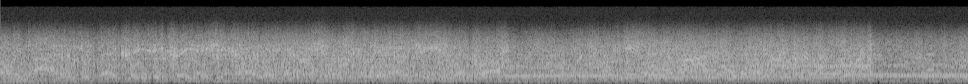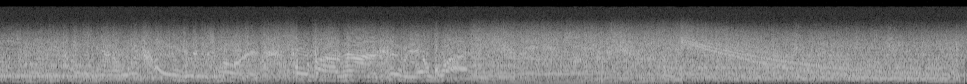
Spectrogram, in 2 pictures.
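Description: A radio receiver hisses with static and warbling, whistling tones.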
